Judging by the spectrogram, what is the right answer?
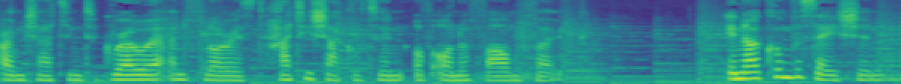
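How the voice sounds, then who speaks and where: A woman in her thirties hosting a podcast, chatting casually and laughing easily with her guest. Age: 30s. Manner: giggly, chatty, rises in pitch when excited. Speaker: podcast host. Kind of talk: casual interview chat.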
